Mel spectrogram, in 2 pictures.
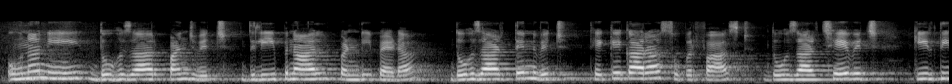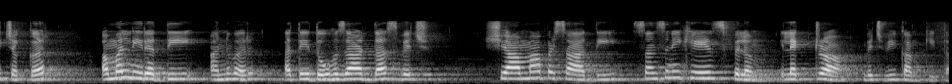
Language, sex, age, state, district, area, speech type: Punjabi, female, 18-30, Punjab, Patiala, urban, read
